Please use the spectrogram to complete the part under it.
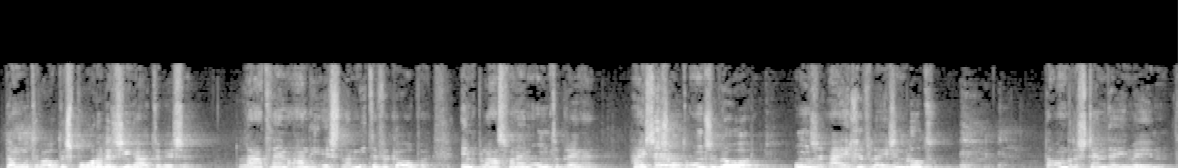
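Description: A man's voice: high-pitched, a little hiss or hum. A man preaching, reading a scripture passage aloud and giving dramatic voice to the speakers in it, then starting his sermon. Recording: echoey room.

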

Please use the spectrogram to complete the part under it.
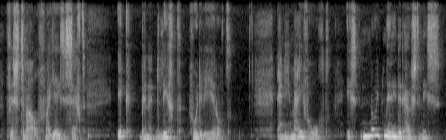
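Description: A woman giving a morning devotional in a soft, gentle voice that often drops to a half-whisper. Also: fairly low pitch. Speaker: devotional speaker.

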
